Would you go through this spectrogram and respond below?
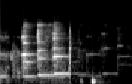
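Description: A phone rings during a meeting with a short electronic melody of several bright tonal notes, fairly faint, then fades to scattered quiet sounds.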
